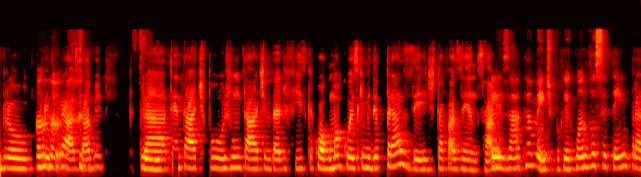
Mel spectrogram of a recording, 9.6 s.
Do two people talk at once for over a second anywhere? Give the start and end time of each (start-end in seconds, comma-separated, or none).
none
